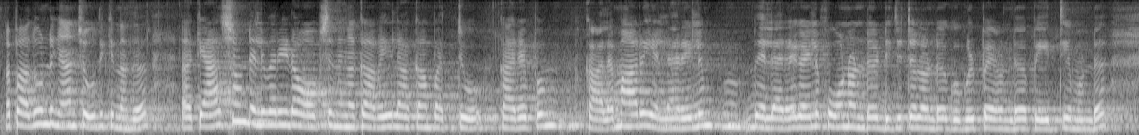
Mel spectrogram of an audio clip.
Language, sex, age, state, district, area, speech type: Malayalam, female, 18-30, Kerala, Thiruvananthapuram, urban, spontaneous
